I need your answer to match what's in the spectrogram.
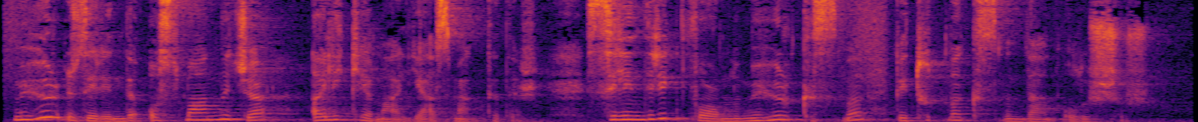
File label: turkce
